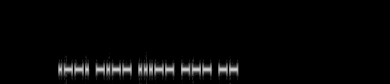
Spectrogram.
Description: Morse code, heard as a keyed tone, about 46 wpm, 700 Hz. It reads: PY3OM
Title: DXCC-100 Call Signs - 5 Characters - 45wpm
